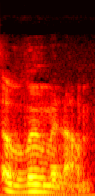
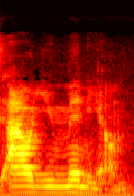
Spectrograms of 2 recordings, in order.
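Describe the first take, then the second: First: Aluminum said the American way, a-LOO-mi-num with four syllables; right pronunciation. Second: Aluminium said the British way, al-yoo-MIN-ee-um with five syllables; wrong pronunciation. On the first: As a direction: say aluminum with stress on LOO and no extra i. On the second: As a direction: say aluminium with the extra i, stress on MIN. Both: Shown as a demonstration. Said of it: "It's pronounced aluminum".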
